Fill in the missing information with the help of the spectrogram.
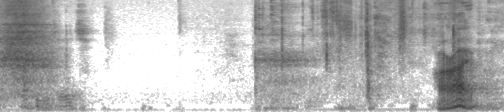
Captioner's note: attendees faintly speaking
